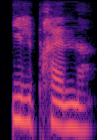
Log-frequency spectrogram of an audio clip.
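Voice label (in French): "ils prennent", French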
